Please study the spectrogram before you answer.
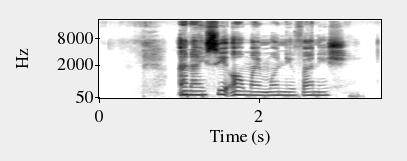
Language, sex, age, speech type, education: Nigerian Pidgin, female, 15-29, spontaneous, tertiary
